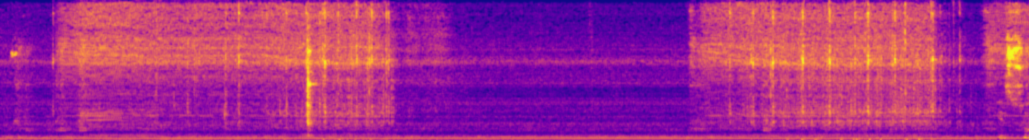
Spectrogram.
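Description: A sewing machine stitches a seam along bias binding on a half-moon fabric cosmetic pouch, a steady mechanical whirring hum running throughout with slight rhythmic variation and no talking.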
